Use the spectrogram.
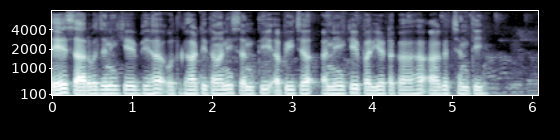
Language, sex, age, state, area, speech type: Sanskrit, male, 18-30, Delhi, rural, read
